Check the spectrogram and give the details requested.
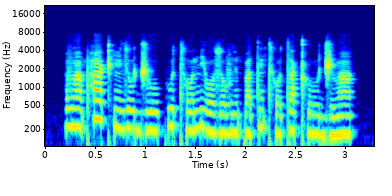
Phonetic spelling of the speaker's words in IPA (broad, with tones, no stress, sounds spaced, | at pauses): v ã˨ pʰ a˦ kʰ ĩ˨ z u˨ d͡ʒ uː˨ kʷ a˦ tʰ o˨˦ n j oː˨ z o˨ v ĩ˨ p a˨ t ĩ˦ tʰ o˨ t a˦ kʰ uː˨ d͡ʒ ɪ˨ β ã˦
